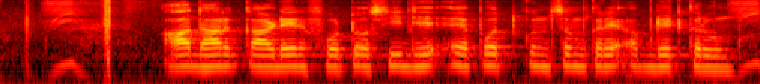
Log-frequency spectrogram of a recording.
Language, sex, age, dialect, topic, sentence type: Magahi, male, 18-24, Northeastern/Surjapuri, banking, question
